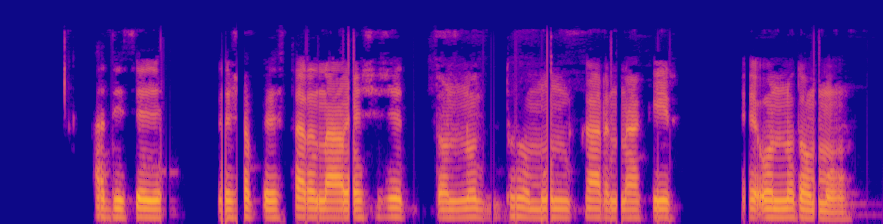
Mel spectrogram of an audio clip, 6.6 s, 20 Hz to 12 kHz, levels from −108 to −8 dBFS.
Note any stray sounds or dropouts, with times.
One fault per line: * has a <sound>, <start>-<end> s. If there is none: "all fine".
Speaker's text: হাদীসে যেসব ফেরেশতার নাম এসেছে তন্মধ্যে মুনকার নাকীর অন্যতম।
* has a dropout, 1.8-1.8 s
